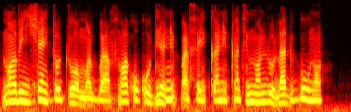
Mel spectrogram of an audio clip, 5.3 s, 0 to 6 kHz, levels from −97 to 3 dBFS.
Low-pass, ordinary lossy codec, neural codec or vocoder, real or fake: 5.4 kHz; none; autoencoder, 22.05 kHz, a latent of 192 numbers a frame, VITS, trained on many speakers; fake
